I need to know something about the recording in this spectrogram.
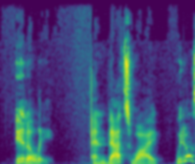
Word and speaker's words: Italy: If it's not stressed, we pronounce it as D, Italy.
